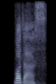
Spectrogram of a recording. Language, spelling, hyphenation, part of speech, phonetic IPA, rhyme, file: Hungarian, vadász, va‧dász, noun, [ˈvɒdaːs], -aːs, Hu-vadász.ogg
- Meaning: hunter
